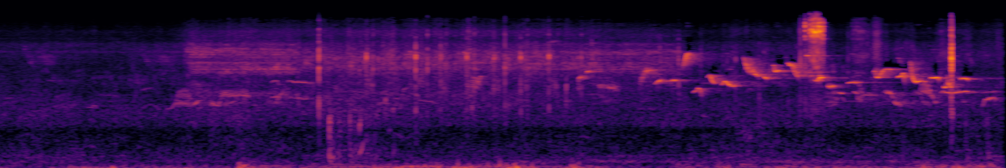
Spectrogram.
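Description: Songbirds singing and chirping, the calls growing busier and louder in the last few seconds, over a low rumble.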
